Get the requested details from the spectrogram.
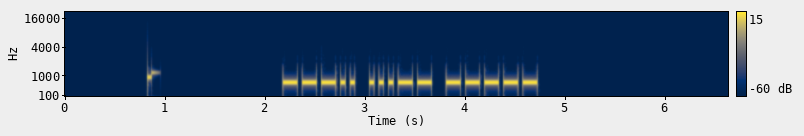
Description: Morse code, heard as a keyed tone, about 25 wpm, 700 Hz. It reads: 830
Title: Numbers - 3-Digit 25wpm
